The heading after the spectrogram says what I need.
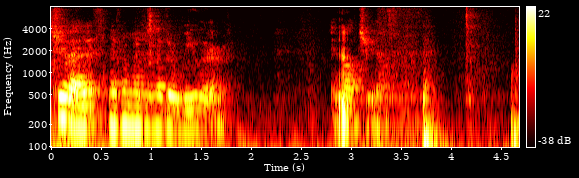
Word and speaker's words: Wheeler: But when I wasn't sure, like is it Weiler or Wheeler? Wheeler.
